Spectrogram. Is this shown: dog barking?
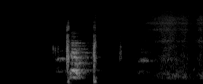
yes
